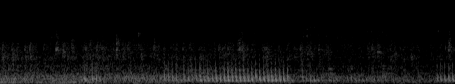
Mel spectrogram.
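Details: A brown-and-white cat waiting quietly while being gently stroked purrs steadily in a low rumbling pulse that swells and fades, with soft rustling from the stroking hand.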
